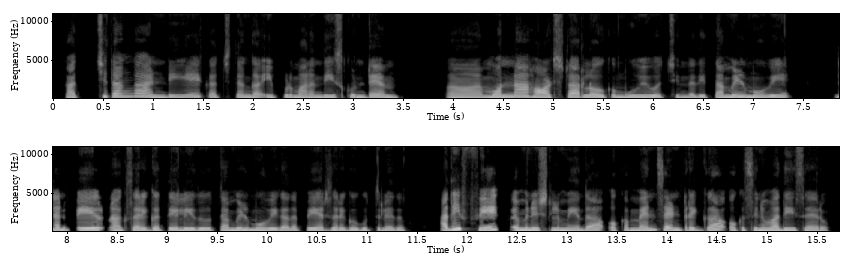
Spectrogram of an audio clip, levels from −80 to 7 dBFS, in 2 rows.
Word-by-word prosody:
ఖచ్చితంగా 335 +8 -3
అండి. 215 -4 -1 0.3
ఖచ్చితంగా. 235 +1 -4 0.2
ఇప్పుడు 230 +2 -4
మనం 215 0 0
తీసుకుంటే 235 -1 -1 0.7
ఆహ్, 220 0 0
మొన్న 275 +3 +2 0.2
హాట్‌స్టా‌ర్‌లో 240 -1 +1
ఒక 215 - -7
మూవీ 225 +3 +2
వచ్చింది 195 -1 -5
అది 200 - -1
తమిళ్ 245 +5 +2
మూవీ. 205 +2 0 0.6
దాని 285 -1 +1
పేరు 250 +1 +5
నాకు 235 -3 -1
సరిగ్గా 210 -2 +1
తెలీదు. 215 0 +2 0.2
తమిళ్ 235 +4 +2
మూవీ 220 -2 +2
గదా! 200 +3 -2
పేరు 225 0 +1
సరిగ్గా 210 -3 -1
గుర్తులేదు. 200 0 -3 0.4
అది 355 +8 +8 0.2
ఫేక్ 295 +6 +4
ఫెమినిస్ట్‌లు 255 -2 +2
మీద 210 0 0 0.3
ఒక 245 - -24 0.2
మెన్ 255 +7 +2
సెంట్రిక్‌గా 250 -2 +1 0.2
ఒక - - -17
సినిమా 240 +1 +2
తీశారు. 200 -2 -2
230 Hz, 135 wpm, -24 LUFS, 215-255 Hz, 0.7 s, అది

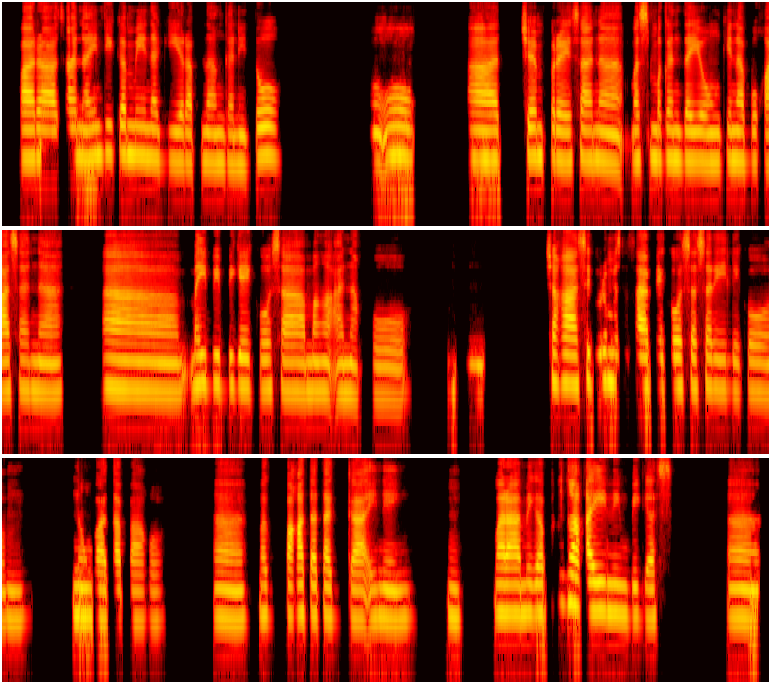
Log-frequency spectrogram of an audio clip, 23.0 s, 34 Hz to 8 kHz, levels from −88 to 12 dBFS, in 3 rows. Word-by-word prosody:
para 180 -1 +4
sana 185 -2 0
hindi 195 +1 -3
kami 195 -1 0
naghirap 170 -2 -3
ng 165 -1 -3
ganito. 170 +4 -3 0.9
Oo, 195 - -1 0.6
at 175 -1 +4 0.2
siyempre, 185 -2 +1
sana 175 -3 0
mas 170 0 +4
maganda 175 -1 -2
yung 165 -1 -1
kinabukasan 165 -1 0
na, 155 0 -1 0.4
ah, 165 -2 +3
maibibigay 185 -2 0
ko 170 0 -3
sa 160 -2 +3
mga 160 0 -2 0.2
anak 150 -2 -4
ko. 145 0 -7 0.6
Mm, 300 -1 -8 0.6
tsaka 195 -2 +6
siguro 200 0 -1
masasabi 185 -2 +2
ko 180 0 +1
sa 175 0 +1
sarili 170 -2 -1
ko, 160 -2 -5 0.7
nung 170 -1 0
bata 165 0 +1
pa 160 -1 -4
ako, 155 0 -11 0.5
ah, 160 -1 0 0.2
"Magpakatatag 175 0 +2
ka 160 -1 +4
ineng, 165 0 -3 0.4
hmm, 165 -1 -4 0.3
marami 185 0 +6
ka 185 - +3
pang 235 0 -14
kakaining 190 -2 +3
bigas, 170 -1 -2 0.6
ah, 165 -1 +1
175 Hz, 120 wpm, -23 LUFS, 165-185 Hz, 0.9 s, tsaka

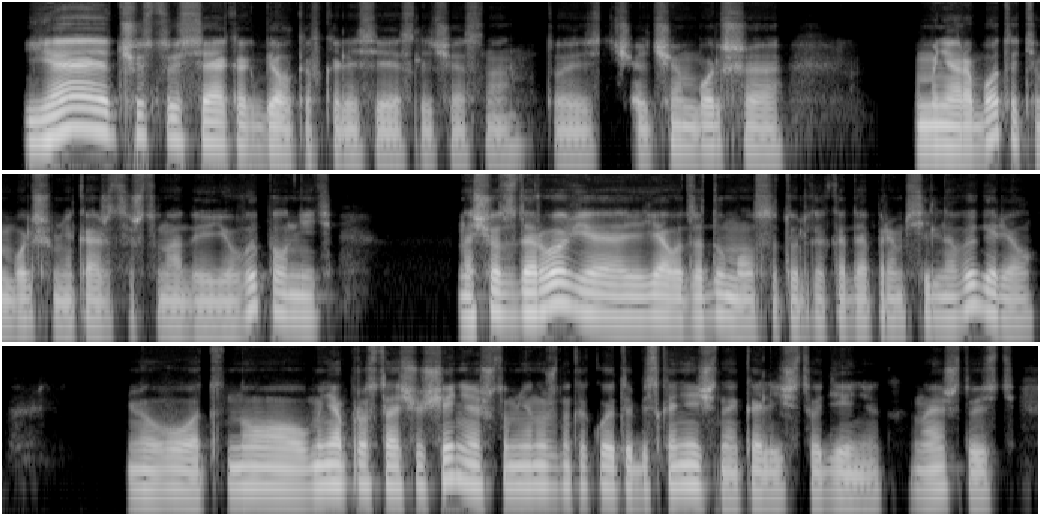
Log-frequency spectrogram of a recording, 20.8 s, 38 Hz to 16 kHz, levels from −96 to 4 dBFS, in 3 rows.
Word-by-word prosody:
Я 160 +9 +9
чувствую 140 -3 -2
себя 110 -3 +3
как 95 -1 -2
белка 90 -3 +1
в - - -17
колесе, 80 -1 -4
если 80 +1 -8
честно. 80 +2 -9
То 80 - -8
есть 80 +1 -6
че 85 - -6
чем 95 +2 -2
больше 95 -2 -1 0.9
у - - -2
меня 95 0 +5
работы, 95 -1 +2
тем 90 -1 -6
больше 90 0 -4
мне 85 0 -5
кажется, 85 -2 -5
что - - -7
надо 85 -1 -5
её 85 0 -3
выполнить. 105 -5 -3 0.8
Насчёт 100 +4 +2
здоровья 115 -2 +5
я 105 0 +3
вот 95 -1 +1
задумался, 100 -2 -2
только 90 0 -7
когда 90 0 -6
прям 90 +2 -7
сильно 100 +1 -5
выгорел. 100 -9 -1 0.9
Н, 95 0 -3
вот. 95 -1 -2
Но 105 -1 +1
у - - -4
меня 115 +2 +3
просто 115 0 -2
ощущение, 115 +4 0
что 110 0 -7
мне 110 0 -1
нужно 110 0 -3
какое-то 105 -1 -3
бесконечное 105 -2 -2
количество 90 0 -4
денег. 85 -2 -5 0.2
Знаешь? 95 +2 -5
То 90 - -5
есть 90 0 -8
95 Hz, 150 wpm, -24 LUFS, 90-110 Hz, 0.9 s, Я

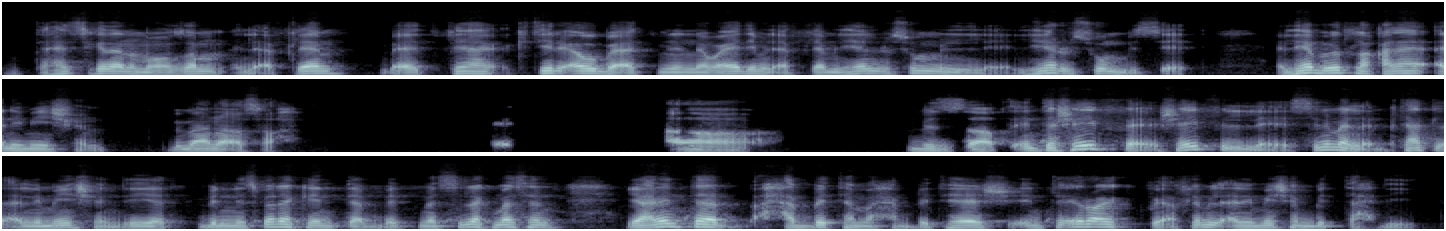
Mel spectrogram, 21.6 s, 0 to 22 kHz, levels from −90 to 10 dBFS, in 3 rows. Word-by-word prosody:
تِحس 110 +4 -6
كده 120 -1 +4
إن - - +1
معظم 95 +4 0
الأفلام 120 -1 +1 0.2
بقت - - -1
فيها 115 -1 -1
كتير 135 -1 -1
أوي 125 -3 +6
بقت - - +2
من 90 - -2
النَوعيّة 85 +3 +2
دي 110 -1 +1
من 100 - -1
الأفلام، 90 +1 -3
اللي 90 - -3
هي - - +3
الرسوم 120 +1 -2
ال 80 -6 -4
اللي 90 +10 -5
هي - - +3
الرسُوم 120 -7 -2
بالذات، - - -8 0.4
اللي - - 0
هي 150 - +8
بيطلق 140 -2 +2
عليها 125 0 +1
animation 100 - -2 0.4
بمعنى 100 +3 +1
أصح. - - -5 1.8
أ - - +1
آه، 80 -4 0 0.8
بالضبط 90 -4 -1
أنت 115 +2 +1
شايف 190 +7 +2
شايف 165 +4 0
ال 95 -5 -2
السينما - - +1
بتاعة - - -3
الanimation 105 +6 -1
ديّة، 90 -2 -2
بالنسبة 100 +5 0
لك 140 -5 +2
أنت 105 -4 -1
بتْمثِل 90 +7 -4
لك 140 -3 +2
مثلًا، 130 -2 +1 0.3
يعني 125 +7 +7
أنت 155 -4 +5
حبيتها 110 +2 -1
ما 95 -2 -2
حبيتهاش 105 +2 0
أنت 105 -3 -6
إيه 150 - +3
رأيك 145 -2 +6
في - - 0
أفلام 125 0 -1
الanimation 110 +4 0
بالتحديد؟ 90 -2 -7
110 Hz, 165 wpm, -24 LUFS, 95-125 Hz, 1.8 s, هي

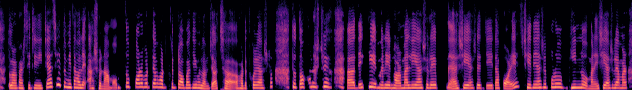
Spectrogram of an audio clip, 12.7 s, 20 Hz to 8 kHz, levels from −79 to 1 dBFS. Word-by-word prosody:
তোমার 230 0 +3
ভার্সিটির 230 +1 -2
নিচে 225 +7 -1
আছি, 345 - -9
তুমি 315 -3 +3
তাহলে 260 -3 +3 0.2
আসো 215 0 -4
নামো।" 165 -2 -1 0.2
তো - - -2 0.2
পরবর্তী 330 -1 +1
আমি 320 - -2
হঠাৎ 295 -1 -1
করে 300 - -4
আমি - - -6
একটু 275 - +1
অবাকই 255 +1 0
হলাম 215 -5 +1
যে, - - +2
আচ্ছা 220 0 -5 0.3
হঠাৎ 215 0 -2
করে 250 -1 +2
আসলো। 245 +9 -7 0.4
তো - - +1
তখন 320 +2 -1
আসলে 350 +3 0 0.5
আ - - +5 0.2
দেখি 310 +4 +1 0.2
মানে 255 0 +1 0.2
নরমালি 245 +3 +2
আসলে 255 0 0 0.3
এ্যা 200 - +2
সে 255 - +2
আসলে 245 0 -1
যেটা 230 +1 -2
পরে, 195 +2 +3 0.2
সেদিন 275 -1 +1
আসলে 290 +1 -1
পুরো 310 +1 +3 0.3
ভিন্ন 275 +1 +4 0.2
মানে 195 - -2
সে 250 - +2
আসলে 250 0 -1
আমার 245 0 +1
255 Hz, 205 wpm, -23 LUFS, 230-295 Hz, 0.5 s, আ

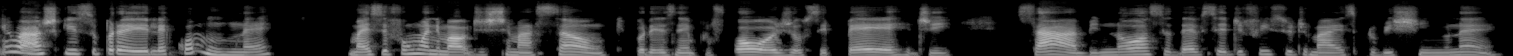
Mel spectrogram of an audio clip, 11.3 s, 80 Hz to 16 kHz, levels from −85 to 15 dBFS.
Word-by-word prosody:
eu 365 +1 -4
acho 250 - +8
que 255 - -4
isso 250 0 -6
pra 245 -1 +3
ele 210 0 +3
é - - +2
comum, 225 - -5
né. 180 +6 -6 0.6
Mas 180 +3 +1
se 220 - -4
for 245 +3 -7
um 260 - -1
animal 195 -7 +5
de 175 - -9
estimação, 175 - +1
que, - - -21
por 170 0 -6
exemplo, 155 -2 -7
foge 170 -3 +2
ou 155 - -7
se 155 - -10
perde, 165 -3 0 0.5
sabe, 155 -7 +4
nossa, 200 +1 -2
deve 180 +1 -5
ser 190 -1 -7
difícil 200 +1 -11
demais 160 -4 -5
para 170 - -19
o - - -23
bichinho, 160 0 -4
né. 180 -2 -6
180 Hz, 175 wpm, -23 LUFS, 165-210 Hz, 0.6 s, acho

